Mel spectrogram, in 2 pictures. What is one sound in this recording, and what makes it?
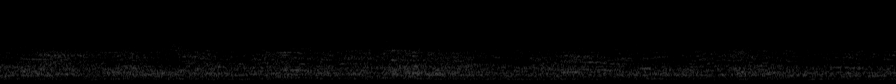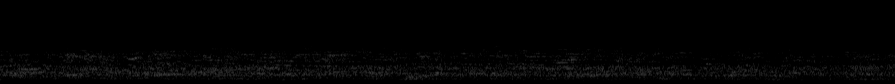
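A young woman speaks calmly through a microphone in a large echoing hall.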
